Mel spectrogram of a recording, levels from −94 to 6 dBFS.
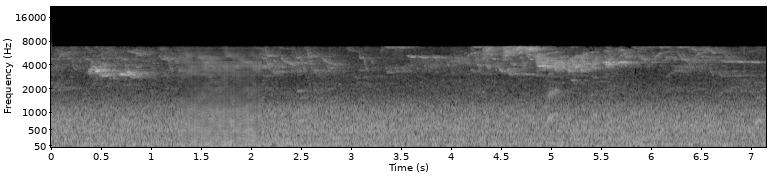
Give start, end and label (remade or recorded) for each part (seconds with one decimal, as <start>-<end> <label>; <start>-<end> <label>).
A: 0.0-1.3 recorded; 1.3-2.1 remade; 2.1-7.2 recorded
